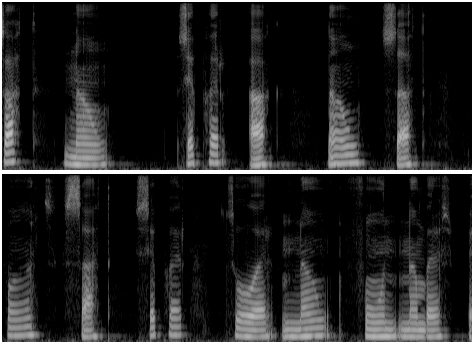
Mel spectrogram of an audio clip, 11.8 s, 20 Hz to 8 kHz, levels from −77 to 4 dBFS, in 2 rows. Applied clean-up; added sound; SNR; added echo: none; none; none; none.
